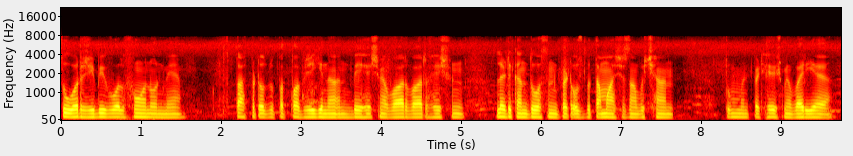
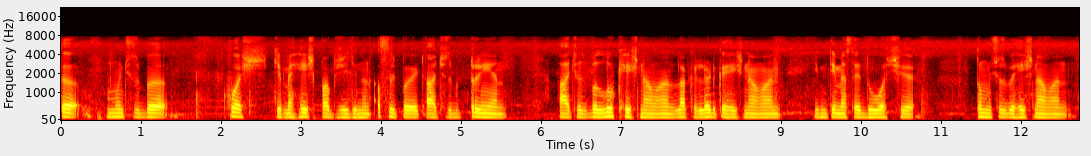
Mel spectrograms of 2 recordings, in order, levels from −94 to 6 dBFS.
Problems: constant background noise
